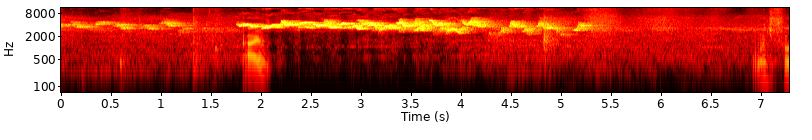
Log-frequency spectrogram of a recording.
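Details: A captive azulão, or ultramarine grosbeak, recently through its moult, pours out a long, dense stream of rapid warbling whistles, with brief bits of a man's Portuguese speech before and after.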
